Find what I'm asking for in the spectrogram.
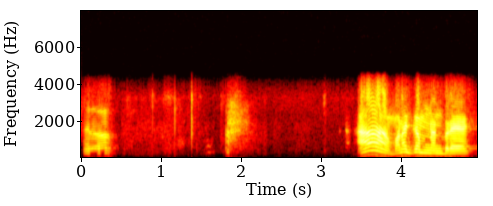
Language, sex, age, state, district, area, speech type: Tamil, male, 45-60, Tamil Nadu, Krishnagiri, rural, conversation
